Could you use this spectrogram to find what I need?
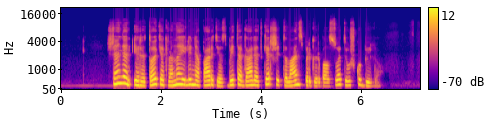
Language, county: Lithuanian, Kaunas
